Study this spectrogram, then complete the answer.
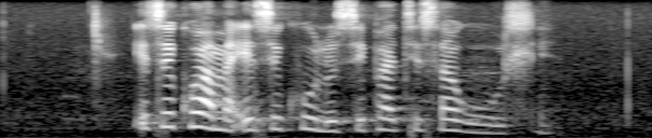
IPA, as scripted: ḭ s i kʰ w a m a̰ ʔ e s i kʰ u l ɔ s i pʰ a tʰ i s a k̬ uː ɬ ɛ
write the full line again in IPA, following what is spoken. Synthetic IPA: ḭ s i kʰ w a m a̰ ʔ e s i kʰ u l u s i pʰ a tʰ i s a k̬ uː ɬ ɛ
